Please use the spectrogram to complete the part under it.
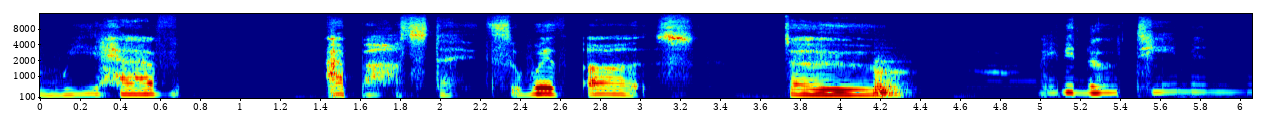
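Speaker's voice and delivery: muttered under breath. Speaking in character about apostates in the group: very low, lowered voice. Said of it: "I'm just lowering my voice really, really low".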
